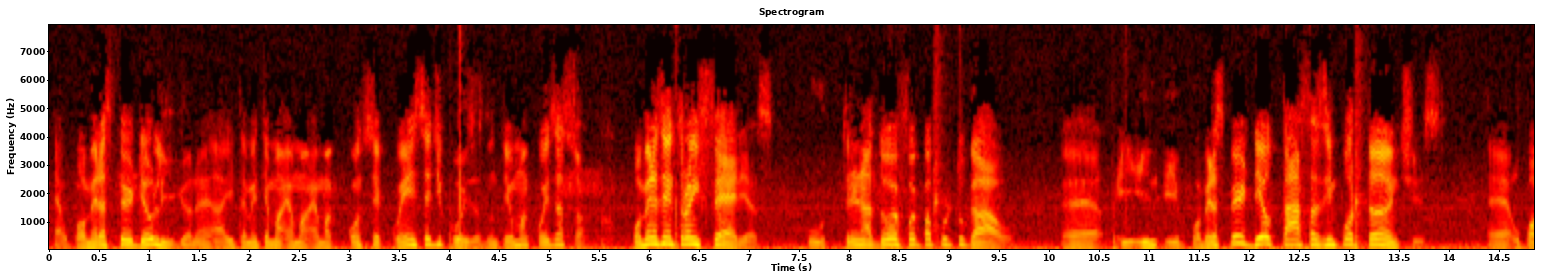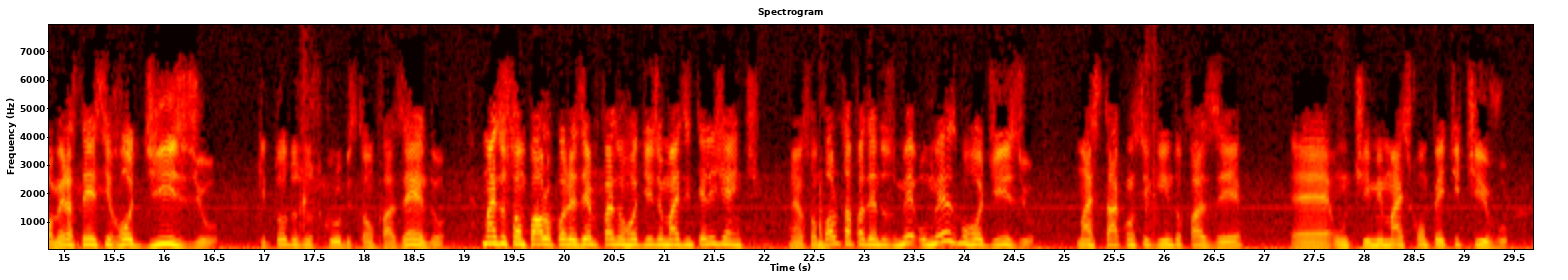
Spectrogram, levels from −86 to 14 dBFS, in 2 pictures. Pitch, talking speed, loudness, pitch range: 165 Hz, 165 wpm, -21 LUFS, 130-195 Hz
